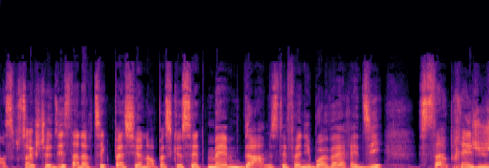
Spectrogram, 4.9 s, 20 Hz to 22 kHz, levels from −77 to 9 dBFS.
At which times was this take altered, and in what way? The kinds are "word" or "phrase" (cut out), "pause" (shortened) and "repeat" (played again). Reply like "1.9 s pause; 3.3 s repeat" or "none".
none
